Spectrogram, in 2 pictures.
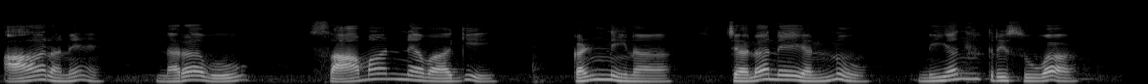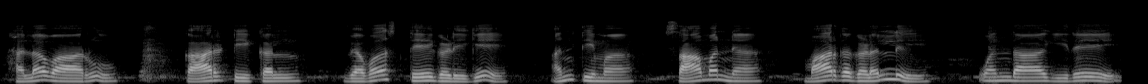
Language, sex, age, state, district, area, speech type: Kannada, male, 18-30, Karnataka, Bidar, rural, read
